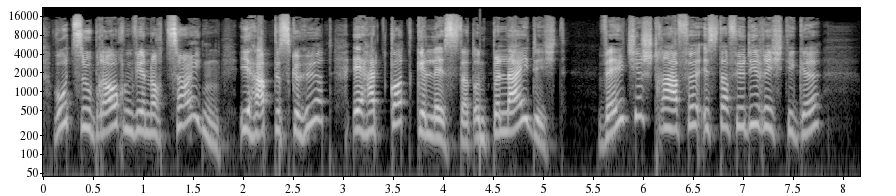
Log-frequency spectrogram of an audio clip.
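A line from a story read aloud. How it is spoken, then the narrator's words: Outraged priest crying out. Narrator (German): Da zerriss der hohe Priester sein Gewand und rief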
